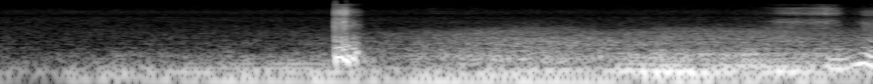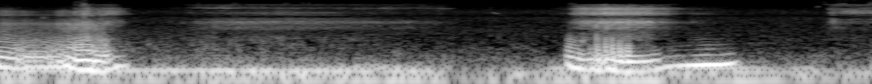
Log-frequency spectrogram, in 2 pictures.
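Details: Snoring of a sleeper called "beta" (son or little one): a few loud, rough, snorting snores over a steady low background rumble.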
